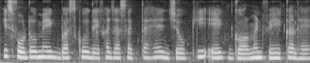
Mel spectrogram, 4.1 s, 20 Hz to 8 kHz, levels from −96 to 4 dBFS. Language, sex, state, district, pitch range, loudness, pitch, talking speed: Hindi, female, Delhi, New Delhi, 195-220 Hz, -17 LUFS, 200 Hz, 230 wpm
